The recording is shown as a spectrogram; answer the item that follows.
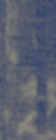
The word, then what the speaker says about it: climbing: The B in climbing is silent.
